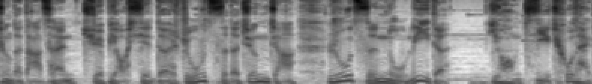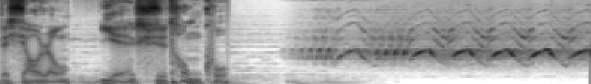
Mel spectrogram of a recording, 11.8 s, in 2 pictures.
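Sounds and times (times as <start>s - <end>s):
speech: 0.0s - 8.3s
ambulance siren: 8.8s - 11.8s.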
